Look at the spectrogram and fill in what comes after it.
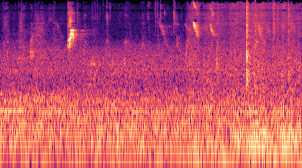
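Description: Small birds giving brief chirps: one about a second and a half in and a few quick ones around four seconds, with a sharp tick a little later. Under them runs a steady low hum of city noise.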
